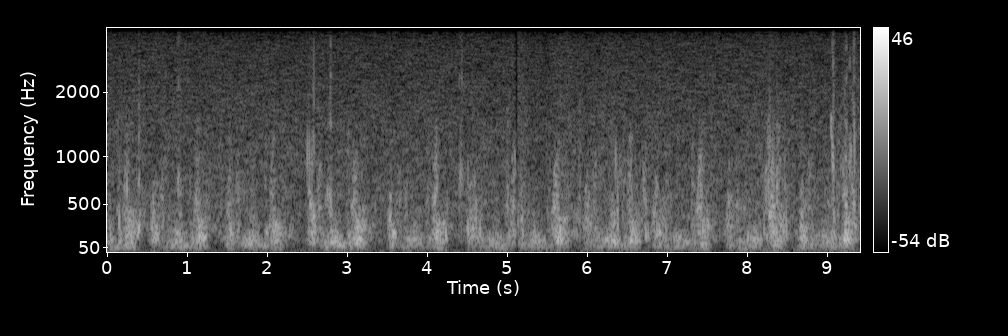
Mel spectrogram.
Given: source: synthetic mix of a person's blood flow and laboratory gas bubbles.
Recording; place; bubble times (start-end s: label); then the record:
Doppler ultrasound of blood flow; precordium
0.11-0.45 s: bubbles
0.86-0.94 s: bubbles
2.47-2.67 s: bubbles
2.72-2.84 s: bubbles
4.19-4.29 s: bubbles
4.38-4.71 s: bubbles
6.33-6.44 s: bubbles
6.67-6.81 s: bubbles
8.12-8.53 s: bubbles
9.02-9.42 s: bubbles
From the record:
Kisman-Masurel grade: 232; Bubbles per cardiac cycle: several, 3 to 8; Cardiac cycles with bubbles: 50 to 99%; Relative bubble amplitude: moderate (0.250 to 0.450); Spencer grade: 3 (all of the cardiac periods contain showers or single bubble signals, but not dominating or overriding the cardiac motion signals); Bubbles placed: anywhere in the cardiac cycle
